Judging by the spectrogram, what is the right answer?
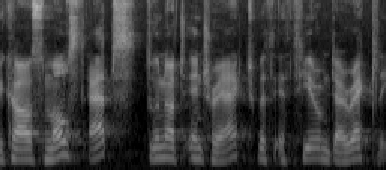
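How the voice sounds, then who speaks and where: A man with a strong German accent, in a very clean recording with a silent background. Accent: thick German. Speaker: conference speaker, blockchain developer. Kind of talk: conference talk.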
